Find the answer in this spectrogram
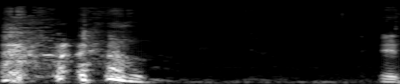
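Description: A man coughing twice into his elbow: two short, harsh coughs in the first second.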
